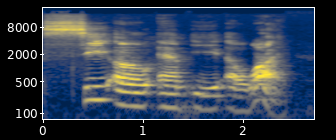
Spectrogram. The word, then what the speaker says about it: comely: You see it, and it's it's spelled C O M E L Y. – Okay. Which is which is pronounced comely.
